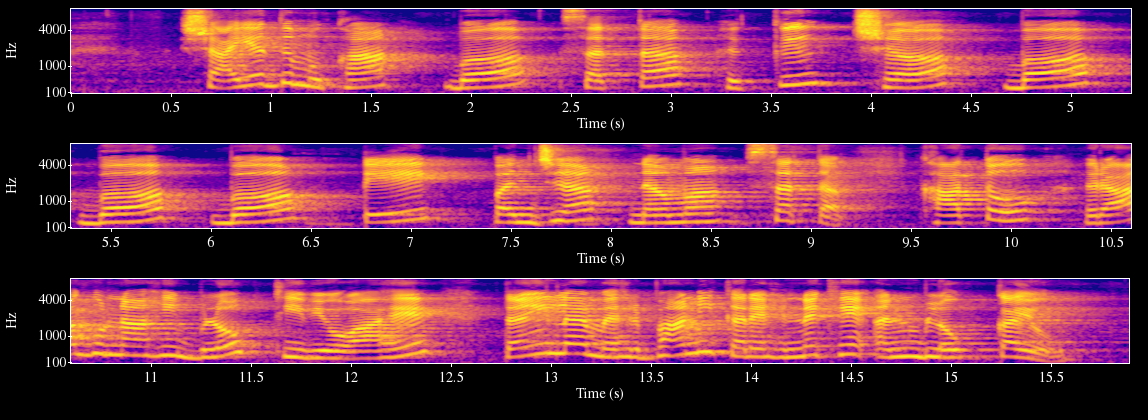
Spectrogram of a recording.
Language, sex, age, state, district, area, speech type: Sindhi, female, 30-45, Gujarat, Surat, urban, read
